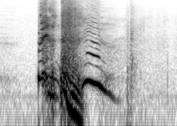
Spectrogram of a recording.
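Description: A single sneeze: a quick intake, then a forceful explosive burst ending in a falling voiced tail, in a quiet room.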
